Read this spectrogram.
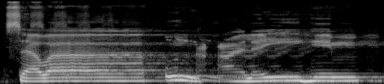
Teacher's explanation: حمزہ جس پر تنوین ہے اس کے بعد حرف حلقی ہے، لہٰذا تنوین واضح کر کے ادا کی جائے گی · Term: اظہار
